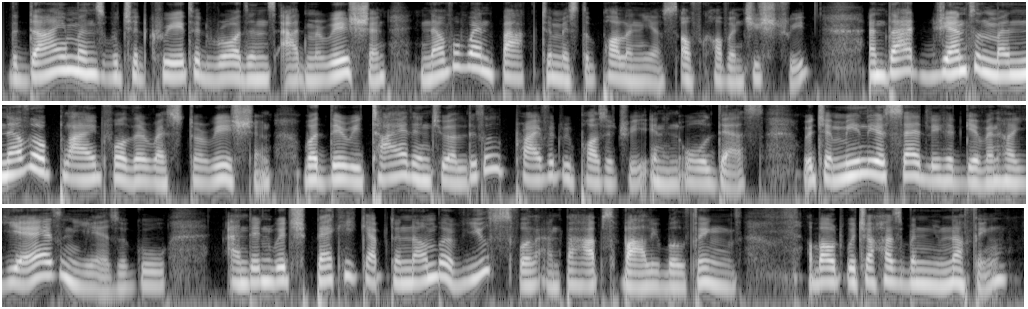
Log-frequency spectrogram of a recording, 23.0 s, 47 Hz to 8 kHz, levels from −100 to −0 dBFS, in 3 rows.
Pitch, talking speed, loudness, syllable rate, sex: 170 Hz, 170 wpm, -20 LUFS, 5.2 syllables/s, female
